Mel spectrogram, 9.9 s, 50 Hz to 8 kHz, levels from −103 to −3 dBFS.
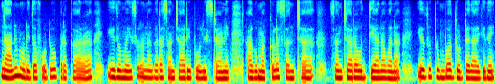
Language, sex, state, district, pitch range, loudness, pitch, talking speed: Kannada, female, Karnataka, Mysore, 200-220 Hz, -14 LUFS, 205 Hz, 110 wpm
